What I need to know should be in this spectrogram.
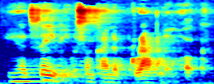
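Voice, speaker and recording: For an audio drama, a man with a lowish, darkish, natural voice plays a cold, remorseless older villain, an imprisoned mad chemist who committed crimes. He speaks in a measured, haughty, matter-of-fact way, sounding distant in an echoey, reverberant room with faint noise.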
